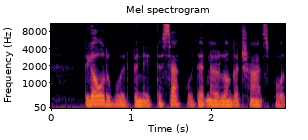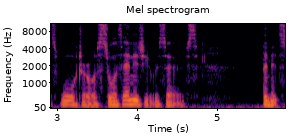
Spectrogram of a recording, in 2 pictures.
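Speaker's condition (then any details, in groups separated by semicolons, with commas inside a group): No condition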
